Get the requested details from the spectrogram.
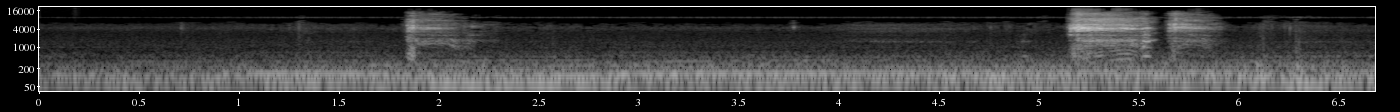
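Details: Two short coughing bursts, the second a quick double cough, recorded while driving over steady car road rumble, late in a spring cold; cough with a common cold.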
